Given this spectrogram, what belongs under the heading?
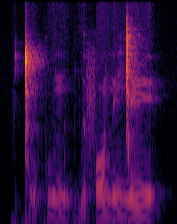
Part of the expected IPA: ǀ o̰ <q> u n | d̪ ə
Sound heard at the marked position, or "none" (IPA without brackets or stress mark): k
